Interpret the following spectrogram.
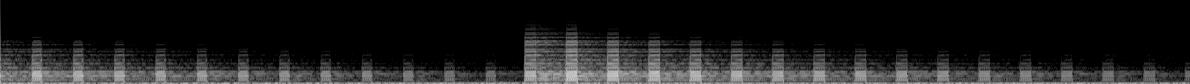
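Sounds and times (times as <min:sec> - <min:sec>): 
organ through delay and reverb effects, direct line recording: 0:00.0 - 0:11.9.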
